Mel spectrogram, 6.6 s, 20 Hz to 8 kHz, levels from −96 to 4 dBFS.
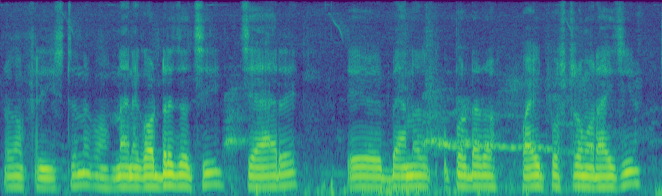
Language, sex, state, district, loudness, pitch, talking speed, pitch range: Odia, male, Odisha, Khordha, -16 LUFS, 115 Hz, 155 wpm, 115-125 Hz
